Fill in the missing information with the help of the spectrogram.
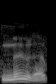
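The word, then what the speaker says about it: Müller: your pronunciation of um we we're saying muler but Mark's been in touch again and says it's it's Mula which is I think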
